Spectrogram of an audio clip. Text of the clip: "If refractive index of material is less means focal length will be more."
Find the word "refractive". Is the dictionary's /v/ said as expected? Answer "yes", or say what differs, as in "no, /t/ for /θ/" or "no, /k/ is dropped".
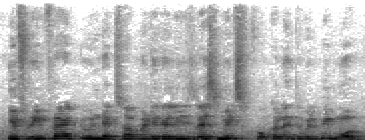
no, /v/ is dropped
